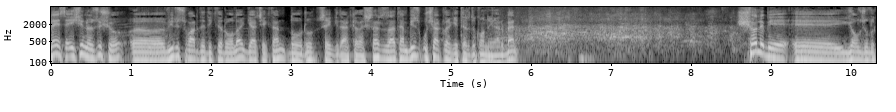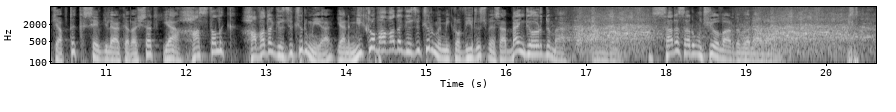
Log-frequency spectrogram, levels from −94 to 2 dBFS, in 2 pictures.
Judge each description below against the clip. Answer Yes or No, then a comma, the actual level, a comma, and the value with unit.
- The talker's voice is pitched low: Yes, low, 125 Hz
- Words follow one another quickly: Yes, fast, 145 wpm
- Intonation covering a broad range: Yes, wide, 7.7 semitones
